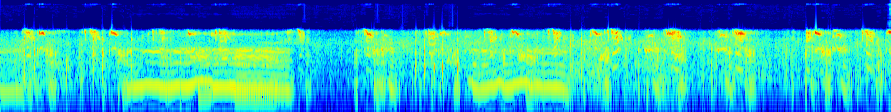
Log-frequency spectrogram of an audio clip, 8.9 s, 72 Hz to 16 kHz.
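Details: Black stork calling while being ringed in Estonia, 29 June 2012: two drawn-out, wobbling nasal calls with many harmonics, separated by a pause and surrounded by dense clicking and rustling noise.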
